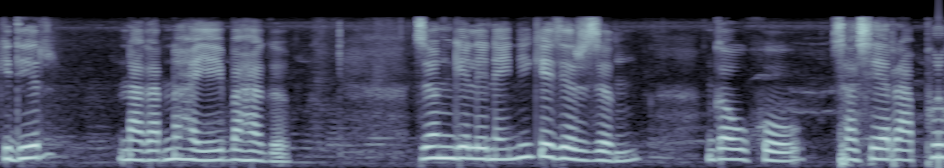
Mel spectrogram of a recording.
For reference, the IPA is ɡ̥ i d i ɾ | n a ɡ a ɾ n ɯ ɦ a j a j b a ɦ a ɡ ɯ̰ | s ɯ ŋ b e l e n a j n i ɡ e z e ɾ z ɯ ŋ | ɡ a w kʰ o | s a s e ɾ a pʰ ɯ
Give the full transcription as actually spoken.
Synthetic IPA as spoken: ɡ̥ i d i ɾ | n a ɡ a ɾ n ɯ ɦ a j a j b a ɦ a ɡ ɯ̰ | z ɯ ŋ ɡ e l e n a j n i ɡ e z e ɾ z ɯ ŋ | ɡ a w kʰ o | s a s e ɾ a pʰ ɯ

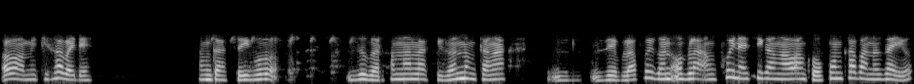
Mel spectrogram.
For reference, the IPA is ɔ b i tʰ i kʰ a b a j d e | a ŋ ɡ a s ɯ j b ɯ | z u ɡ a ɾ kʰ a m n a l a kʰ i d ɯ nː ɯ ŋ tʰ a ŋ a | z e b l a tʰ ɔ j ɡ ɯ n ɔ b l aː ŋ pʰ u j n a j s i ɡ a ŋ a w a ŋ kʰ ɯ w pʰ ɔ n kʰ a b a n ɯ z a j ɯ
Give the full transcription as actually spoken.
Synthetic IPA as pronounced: ɔ m i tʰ i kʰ a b a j d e | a ŋ ɡ a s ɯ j b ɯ | z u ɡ a ɾ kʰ a m n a l a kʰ i ɡ ɯ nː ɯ ŋ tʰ a ŋ a | z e b l a pʰ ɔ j ɡ ɯ n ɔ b l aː ŋ pʰ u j n a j s i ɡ a ŋ a w a ŋ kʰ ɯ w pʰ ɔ n kʰ a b a n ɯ z a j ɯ

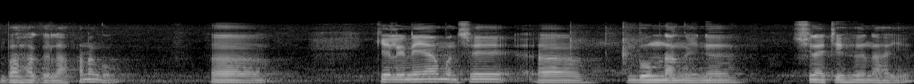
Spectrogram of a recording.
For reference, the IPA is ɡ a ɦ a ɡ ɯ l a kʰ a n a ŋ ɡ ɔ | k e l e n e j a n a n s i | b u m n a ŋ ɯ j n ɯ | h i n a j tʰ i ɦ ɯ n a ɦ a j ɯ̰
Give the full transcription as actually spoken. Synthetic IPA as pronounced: b a ɦ a ɡ ɯ l a pʰ a n a ŋ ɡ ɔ | k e l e n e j a m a n s e | b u m n a ŋ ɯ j n ɯ | s i n a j tʰ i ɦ ɯ n a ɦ a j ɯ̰

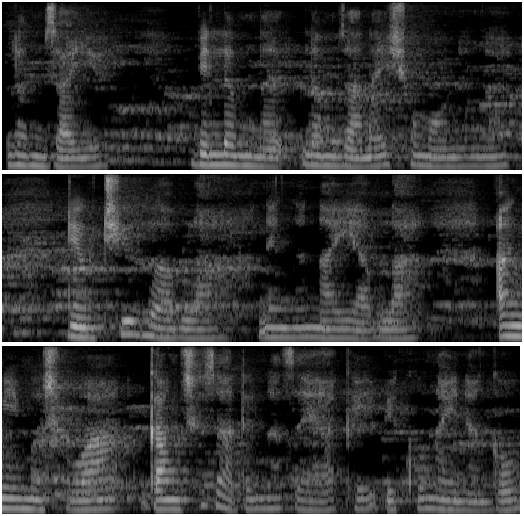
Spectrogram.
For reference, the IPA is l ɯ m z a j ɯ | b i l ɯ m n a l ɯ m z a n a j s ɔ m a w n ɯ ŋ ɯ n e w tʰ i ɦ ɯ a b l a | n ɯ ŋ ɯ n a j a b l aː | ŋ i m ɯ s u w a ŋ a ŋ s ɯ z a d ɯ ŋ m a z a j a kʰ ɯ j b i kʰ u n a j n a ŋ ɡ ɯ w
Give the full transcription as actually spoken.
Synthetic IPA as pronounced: l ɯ m z a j ɯ | b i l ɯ m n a l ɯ m z a n a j s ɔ m a w n ɯ ŋ ɯ d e w tʰ i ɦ ɯ a b l a | n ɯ ŋ ɯ n a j a b l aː | ŋ i m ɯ s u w a ɡ a ŋ s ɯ z a d ɯ ŋ n a z a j a kʰ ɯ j b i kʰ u n a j n a ŋ ɡ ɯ w

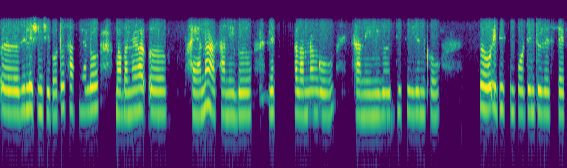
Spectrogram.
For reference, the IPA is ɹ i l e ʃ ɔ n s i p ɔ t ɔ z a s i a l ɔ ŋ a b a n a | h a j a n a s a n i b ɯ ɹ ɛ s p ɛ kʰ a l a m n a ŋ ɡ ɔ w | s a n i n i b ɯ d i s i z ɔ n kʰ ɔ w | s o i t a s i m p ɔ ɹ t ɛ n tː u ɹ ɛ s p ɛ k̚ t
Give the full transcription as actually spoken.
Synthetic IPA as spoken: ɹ i l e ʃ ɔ n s i p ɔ t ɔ s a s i a l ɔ m a b a n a | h a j a n a s a n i b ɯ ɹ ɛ s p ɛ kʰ a l a m n a ŋ ɡ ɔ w | s a n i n i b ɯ d i s i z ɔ n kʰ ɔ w | s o i t i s i m p ɔ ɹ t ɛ n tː u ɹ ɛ s p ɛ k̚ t

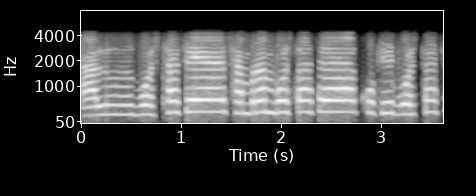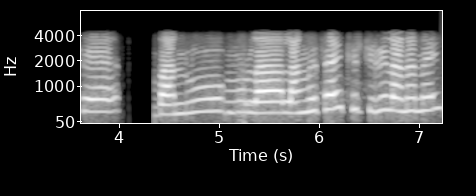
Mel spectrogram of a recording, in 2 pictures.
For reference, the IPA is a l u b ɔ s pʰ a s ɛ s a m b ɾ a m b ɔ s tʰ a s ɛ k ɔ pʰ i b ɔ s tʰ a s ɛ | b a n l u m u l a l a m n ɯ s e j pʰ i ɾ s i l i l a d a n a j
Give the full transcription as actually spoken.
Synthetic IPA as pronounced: a l u b ɔ s tʰ a s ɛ s a m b ɾ a m b ɔ s tʰ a s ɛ k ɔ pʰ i b ɔ s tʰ a s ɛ | b a n l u m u l a l a ŋ n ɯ s a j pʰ i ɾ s i l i l a n a n a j

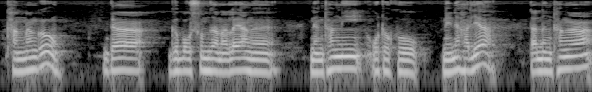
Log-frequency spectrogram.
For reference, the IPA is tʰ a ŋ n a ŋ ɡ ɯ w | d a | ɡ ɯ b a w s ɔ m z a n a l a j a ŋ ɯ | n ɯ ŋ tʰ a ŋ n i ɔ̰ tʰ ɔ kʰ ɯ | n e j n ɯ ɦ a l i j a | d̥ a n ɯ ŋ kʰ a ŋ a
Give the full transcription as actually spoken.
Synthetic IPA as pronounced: tʰ a ŋ n a ŋ ɡ ɯ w | d a | ɡ ɯ b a w s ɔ m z a n a l a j a ŋ ɯ | n ɯ ŋ tʰ a ŋ n i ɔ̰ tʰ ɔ kʰ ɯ | n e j n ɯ ɦ a l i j a | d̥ a n ɯ ŋ tʰ a ŋ a

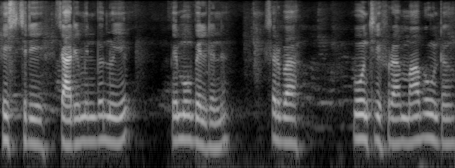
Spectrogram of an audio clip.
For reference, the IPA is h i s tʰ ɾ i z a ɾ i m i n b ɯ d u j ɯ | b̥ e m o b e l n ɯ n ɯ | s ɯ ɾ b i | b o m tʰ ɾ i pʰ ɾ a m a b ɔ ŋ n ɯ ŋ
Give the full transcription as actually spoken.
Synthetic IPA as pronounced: h i s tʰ ɾ i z a ɾ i m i n b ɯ n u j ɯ | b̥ e m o b e l d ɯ n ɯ | s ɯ ɾ b a | m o n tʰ ɾ i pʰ ɾ a m a b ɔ ŋ d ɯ ŋ

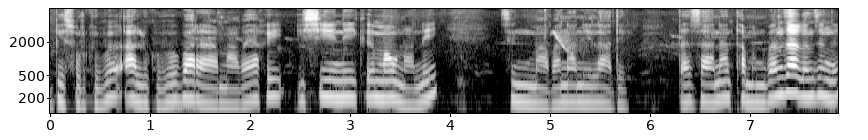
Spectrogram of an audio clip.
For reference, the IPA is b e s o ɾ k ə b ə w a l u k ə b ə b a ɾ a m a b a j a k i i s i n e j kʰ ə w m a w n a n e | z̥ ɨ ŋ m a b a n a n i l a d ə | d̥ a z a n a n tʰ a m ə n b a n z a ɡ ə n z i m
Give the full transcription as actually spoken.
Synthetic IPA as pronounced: b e s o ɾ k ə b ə a l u k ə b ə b a ɾ a m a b a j a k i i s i n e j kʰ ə m a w n a n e | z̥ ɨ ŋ m a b a n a n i l a d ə | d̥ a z a n a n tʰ a m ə n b a n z a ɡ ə n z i ŋ

